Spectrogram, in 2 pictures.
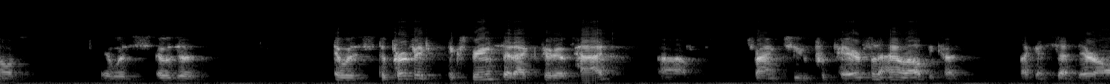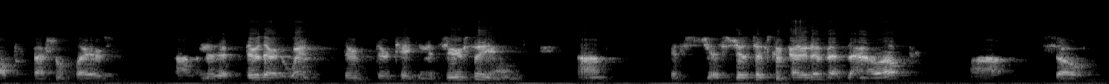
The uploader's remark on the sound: on the phone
